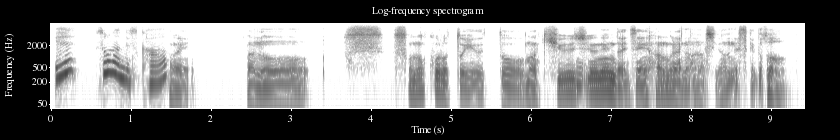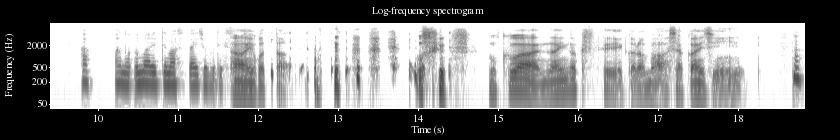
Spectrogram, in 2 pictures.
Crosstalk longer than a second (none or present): none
